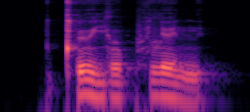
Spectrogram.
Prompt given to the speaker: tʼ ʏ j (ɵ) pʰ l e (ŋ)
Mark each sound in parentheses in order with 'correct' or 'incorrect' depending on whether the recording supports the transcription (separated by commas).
correct, incorrect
